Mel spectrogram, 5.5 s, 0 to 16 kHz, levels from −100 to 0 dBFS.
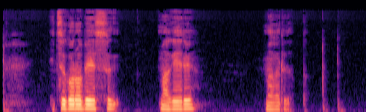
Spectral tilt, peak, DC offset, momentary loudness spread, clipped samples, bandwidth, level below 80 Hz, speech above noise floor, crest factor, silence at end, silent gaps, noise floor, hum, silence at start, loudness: -6.5 dB/octave; 0 dBFS; under 0.1%; 19 LU; under 0.1%; 11.5 kHz; -56 dBFS; 58 dB; 20 dB; 1.15 s; none; -73 dBFS; none; 0.8 s; -17 LUFS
